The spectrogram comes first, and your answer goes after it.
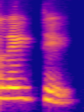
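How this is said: The final vowel sounds like e. This is how it is said in the south. "a gente não fala leite, igual no sul"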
